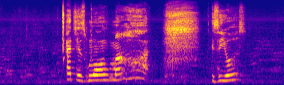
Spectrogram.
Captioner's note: sniffs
